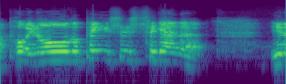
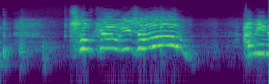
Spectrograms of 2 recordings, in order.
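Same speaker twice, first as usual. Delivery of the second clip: aghast. Real, not acted. Fan recounting the arm being taken, aghast. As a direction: stretch it into an outraged squeal. Shrieked disbelief at the twist.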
